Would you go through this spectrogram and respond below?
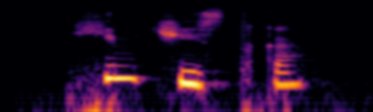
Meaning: clipped compound of хими́ческая чи́стка (ximíčeskaja čístka): dry cleaning
- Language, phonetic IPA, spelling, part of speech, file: Russian, [xʲɪmˈt͡ɕistkə], химчистка, noun, Ru-химчистка.ogg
